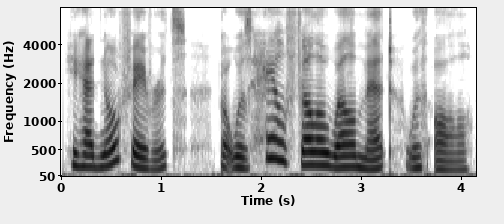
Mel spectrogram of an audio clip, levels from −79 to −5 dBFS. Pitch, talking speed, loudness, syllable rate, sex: 205 Hz, 175 wpm, -15 LUFS, 4.5 syllables/s, female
